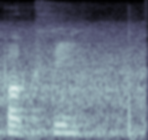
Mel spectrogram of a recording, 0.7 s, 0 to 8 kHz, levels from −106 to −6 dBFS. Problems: none marked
